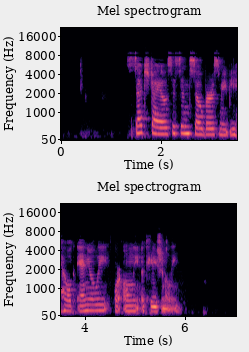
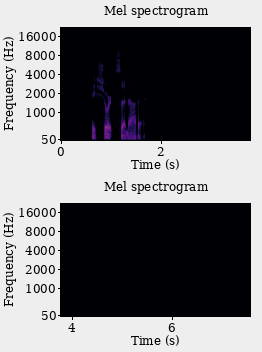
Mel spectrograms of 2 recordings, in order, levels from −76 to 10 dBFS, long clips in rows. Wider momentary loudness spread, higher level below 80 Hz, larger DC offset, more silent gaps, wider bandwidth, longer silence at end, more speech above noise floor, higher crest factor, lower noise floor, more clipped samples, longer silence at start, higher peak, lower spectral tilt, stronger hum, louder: about the same, 9 LU vs 11 LU; first, -70 dBFS vs -82 dBFS; neither; neither; second, 9.6 kHz vs 13 kHz; second, 1.1 s vs 5.8 s; first, 56 dB vs 39 dB; second, 16 dB vs 26 dB; second, -76 dBFS vs -88 dBFS; neither; first, 1.3 s vs 0.6 s; first, -4 dBFS vs -30 dBFS; about the same, -3.5 dB/octave vs -4.5 dB/octave; neither; first, -19 LUFS vs -49 LUFS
